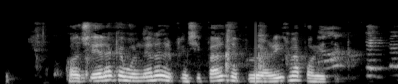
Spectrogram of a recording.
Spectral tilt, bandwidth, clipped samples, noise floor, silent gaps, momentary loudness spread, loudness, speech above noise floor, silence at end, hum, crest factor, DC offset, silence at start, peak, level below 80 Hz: -6 dB/octave; 7.6 kHz; under 0.1%; -45 dBFS; none; 16 LU; -14 LUFS; 32 dB; 0 s; none; 14 dB; under 0.1%; 0.65 s; -2 dBFS; -54 dBFS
